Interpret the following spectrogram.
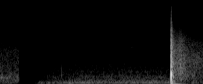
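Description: A single gunshot: one sharp, loud crack near the end, over a faint hiss.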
